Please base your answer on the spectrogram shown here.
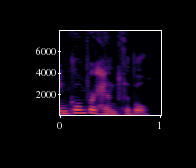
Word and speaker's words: incomprehensible: meio gigante né incomprehensible e aqui a gente tem o h no meio disso tudo e esse H aqui ele é pronunciado tá ele faz rible incomprehensible incomprehensible o h aten som de o rato roel a roupa do rei de Roma em inglês tá bom incomprehensible E quando você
